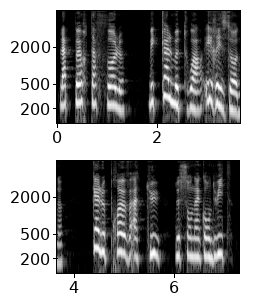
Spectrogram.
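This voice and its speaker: A woman reading aloud and voicing a serene, gentle woman who calms a frightened friend. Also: fairly high pitch, slow. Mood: soothing. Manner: soothing, steady. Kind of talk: audiobook reading.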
